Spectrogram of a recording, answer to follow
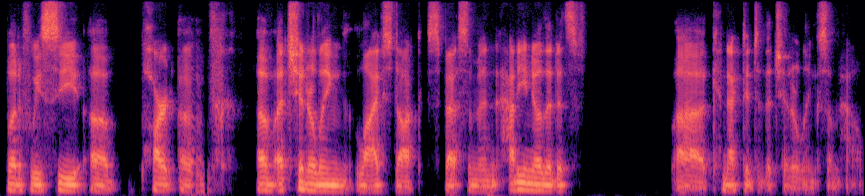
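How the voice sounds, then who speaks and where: A man running a tabletop horror game, improvising descriptive narration in a halting, thoughtful manner. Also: low voice. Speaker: game master.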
